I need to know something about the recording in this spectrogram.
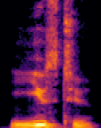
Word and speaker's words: used to: The spelling u s e d used and t to o to because we have a d at the end of used and a t at the beginning of to these two sounds merge together in English.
